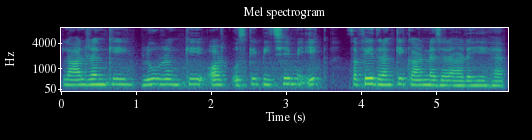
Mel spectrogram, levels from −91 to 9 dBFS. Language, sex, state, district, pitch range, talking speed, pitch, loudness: Hindi, female, Gujarat, Valsad, 195-220 Hz, 190 wpm, 210 Hz, -18 LUFS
